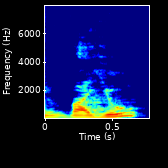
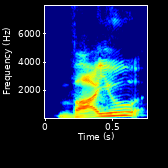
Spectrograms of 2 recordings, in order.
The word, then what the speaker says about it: Vayu: Everybody is pronouncing it a little bit different. I heard also Vayu. So from the English name, Vayu, like a person questioning. So there are different ways.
